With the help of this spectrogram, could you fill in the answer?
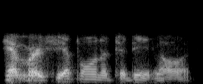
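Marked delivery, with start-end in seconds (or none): none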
